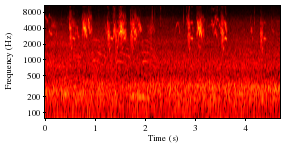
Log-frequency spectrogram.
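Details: A group of sparrows at a Tenmangu shrine, 7 January 2019, greeting visitors: soft, scratchy chirps and short twitters in small clusters, fading toward the end against a steady low murmur.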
